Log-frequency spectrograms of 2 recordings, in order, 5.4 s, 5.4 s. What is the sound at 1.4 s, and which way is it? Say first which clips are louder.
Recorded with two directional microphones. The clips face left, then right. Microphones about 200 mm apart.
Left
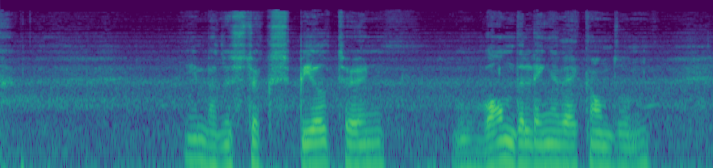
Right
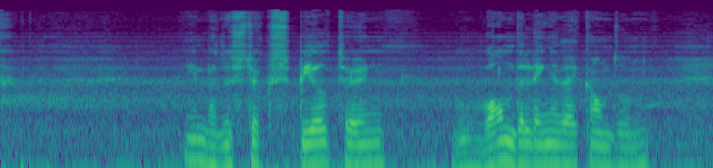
Speech: right 1 dB; 5° left (ahead or behind).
